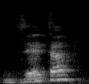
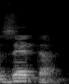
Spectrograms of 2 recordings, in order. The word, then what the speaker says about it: zeta: But in classical studies, normally, this is actually pronounced as a double consonant. Z, z. Okay? So zeta.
